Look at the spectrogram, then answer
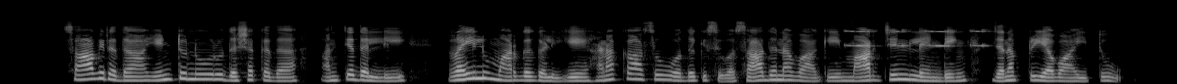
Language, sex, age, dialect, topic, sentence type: Kannada, female, 51-55, Mysore Kannada, banking, statement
